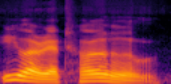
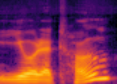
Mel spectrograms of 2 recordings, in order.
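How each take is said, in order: First: It sounds like a certain statement. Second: It sounds like a question. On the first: The speaker already knows it. "this tone indicates that I'm certain you're at home" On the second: The speaker is not sure and is asking. "from the tone you can understand it's a question"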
